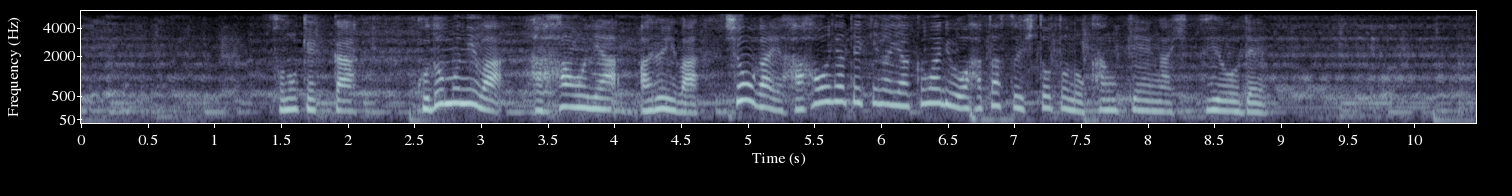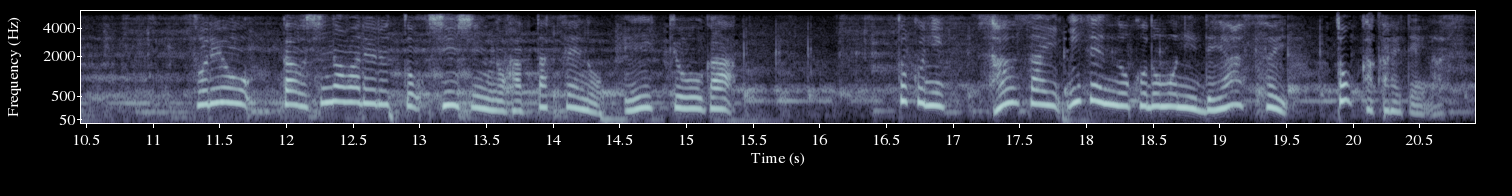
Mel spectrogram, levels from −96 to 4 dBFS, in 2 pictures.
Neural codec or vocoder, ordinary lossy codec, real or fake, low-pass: codec, 16 kHz, 16 kbps, FunCodec, trained on Chinese and English, 50 frames a second; AAC, 32 kbps; fake; 5.4 kHz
